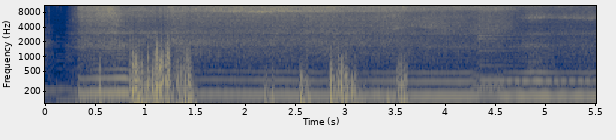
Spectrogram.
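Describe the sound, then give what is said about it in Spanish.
A steady low humming exhale imitates a buzzing bee during a guided breathing exercise, holding one pitch for several seconds while a few short breathy bursts rise over it. “Y exhala como una abeja.”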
